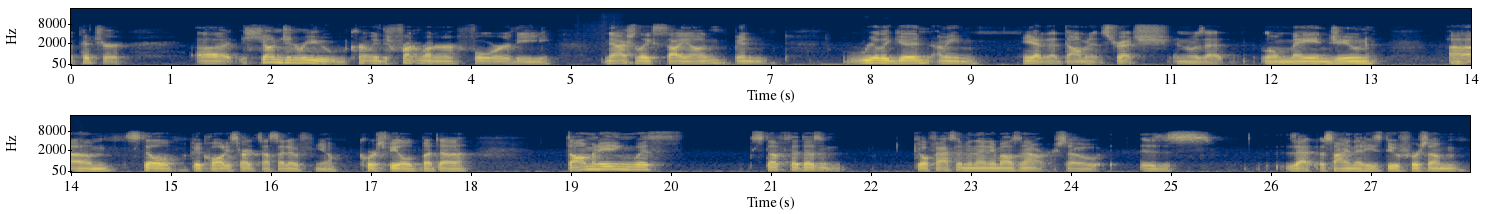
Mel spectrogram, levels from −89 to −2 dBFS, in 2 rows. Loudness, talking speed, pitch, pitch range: -23 LUFS, 145 wpm, 105 Hz, 95-115 Hz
